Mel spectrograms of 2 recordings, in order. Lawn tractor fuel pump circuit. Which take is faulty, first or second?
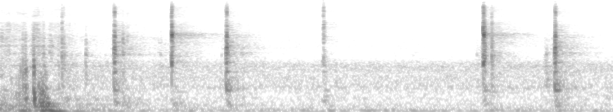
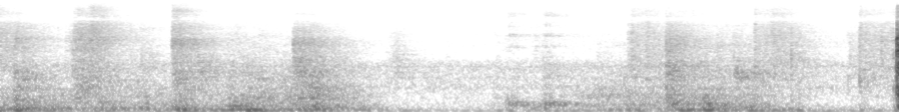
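first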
